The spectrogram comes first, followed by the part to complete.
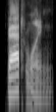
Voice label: "batwing", American

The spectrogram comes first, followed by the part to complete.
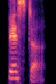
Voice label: "pester", Indian; Dictionary

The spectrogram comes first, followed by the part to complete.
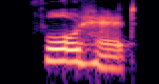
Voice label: "forehead", Indian

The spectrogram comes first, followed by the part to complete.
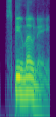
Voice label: "spumoni", British

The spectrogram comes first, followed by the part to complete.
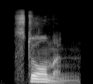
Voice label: "storeman", British

